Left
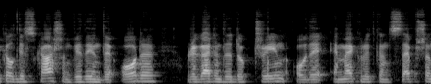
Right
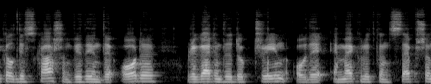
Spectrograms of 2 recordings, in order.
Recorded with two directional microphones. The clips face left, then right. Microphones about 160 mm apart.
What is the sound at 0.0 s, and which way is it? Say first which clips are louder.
Speech: right 3 dB; 20° right (ahead or behind).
